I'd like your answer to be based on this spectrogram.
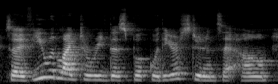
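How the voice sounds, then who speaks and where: A school librarian, a woman, reads a children's picture book aloud with expression and pauses to ask her young listeners questions. Her voice is mid-range, and the sound is roomy.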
